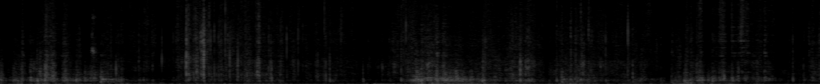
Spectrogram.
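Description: Hands scoop and crush soft, pale green dyed gym chalk cubes and powder in an enamel bowl. Dense, bright crunching and crumbling crackle runs throughout in uneven bursts, with short, dry sounds that stop quickly.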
